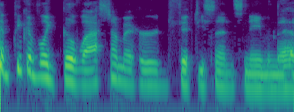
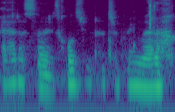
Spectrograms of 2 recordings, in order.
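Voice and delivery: quick, much softer secret aside; mock-private rapid reprimand; hushed scolding; 12 dB quieter, faster than usual. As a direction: scold privately in a near whisper. Callback to whispered private scolding.

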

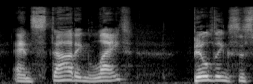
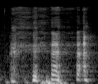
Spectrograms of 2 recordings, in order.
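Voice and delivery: laugh; 4 semitones higher than usual. Real, not acted. Laughs at funny memory.

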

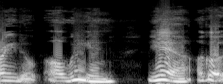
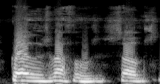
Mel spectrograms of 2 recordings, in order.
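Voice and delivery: normal talking voice

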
